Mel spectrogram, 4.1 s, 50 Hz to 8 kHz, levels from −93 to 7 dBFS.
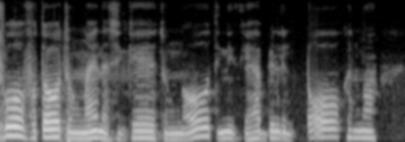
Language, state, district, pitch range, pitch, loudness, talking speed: Kokborok, Tripura, West Tripura, 125-160 Hz, 140 Hz, -19 LUFS, 205 wpm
